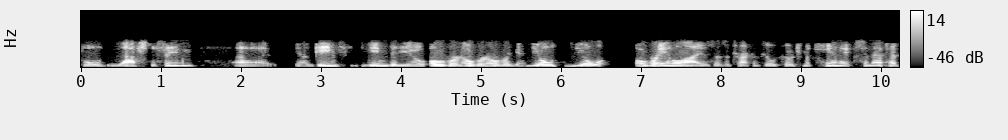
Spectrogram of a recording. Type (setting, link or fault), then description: link, phone line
